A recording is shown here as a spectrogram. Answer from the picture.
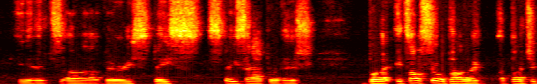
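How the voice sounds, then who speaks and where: A man's voice carries a dark, mellow tone. It sits fairly high in pitch. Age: 60s. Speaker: music magazine editor and podcast host. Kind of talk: casual chat.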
